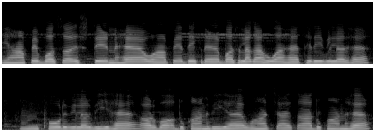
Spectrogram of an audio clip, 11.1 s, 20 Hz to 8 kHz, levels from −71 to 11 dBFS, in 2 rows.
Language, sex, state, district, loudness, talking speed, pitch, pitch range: Maithili, female, Bihar, Supaul, -23 LUFS, 170 wpm, 225 Hz, 220-230 Hz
